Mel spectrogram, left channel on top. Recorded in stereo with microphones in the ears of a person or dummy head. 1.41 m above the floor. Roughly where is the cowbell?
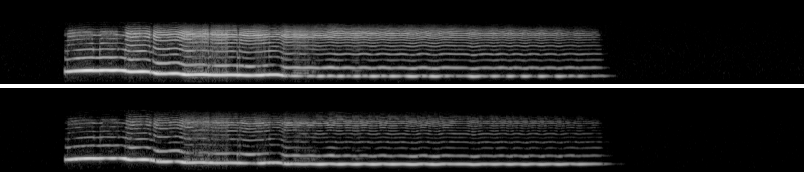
I don't hear a cowbell.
